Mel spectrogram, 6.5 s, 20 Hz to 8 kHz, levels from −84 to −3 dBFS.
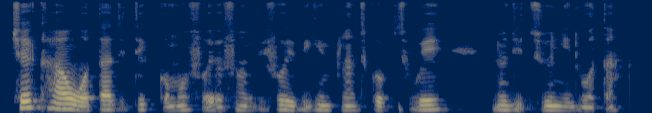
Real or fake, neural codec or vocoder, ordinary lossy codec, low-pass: real; none; none; none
